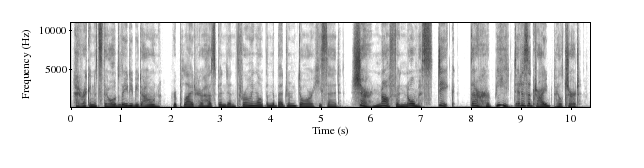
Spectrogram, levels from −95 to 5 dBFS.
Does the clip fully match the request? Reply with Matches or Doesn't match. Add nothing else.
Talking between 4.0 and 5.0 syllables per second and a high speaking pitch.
Matches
